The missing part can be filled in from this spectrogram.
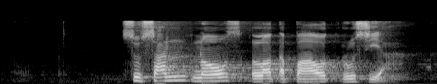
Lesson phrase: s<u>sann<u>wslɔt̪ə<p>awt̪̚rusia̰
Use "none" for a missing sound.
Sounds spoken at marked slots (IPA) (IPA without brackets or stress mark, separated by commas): u, o, b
